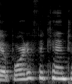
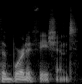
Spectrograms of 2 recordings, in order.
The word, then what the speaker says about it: abortifacient: Silphium isn't the only, and I'm actually not sure I know how to say it, abortifacient? Am I saying it right? – I've heard people say abortificant or abortifacient. – Okay, I guess I'm going to go with abortifacient.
